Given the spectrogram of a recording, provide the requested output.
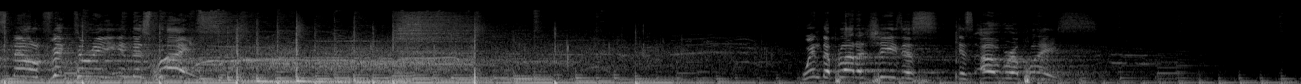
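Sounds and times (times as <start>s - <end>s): live church band music: 0.0s - 6.8s, 8.0s - 11.0s.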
